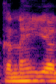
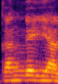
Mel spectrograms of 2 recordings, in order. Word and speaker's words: कन्हैया: कि ह शब्द है, जो हिंदी का ह शब्द, वो तमिल में ग प्रोनाउंस किया जाता है। सो क्या हो गया यहाँ पे, जब मैंने नाम बोला कि मेरा नाम कन्हैया है, तो दे स्टार्टेड कंगैया । ह पर्टिकुलरली दे कॉल इट ग।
